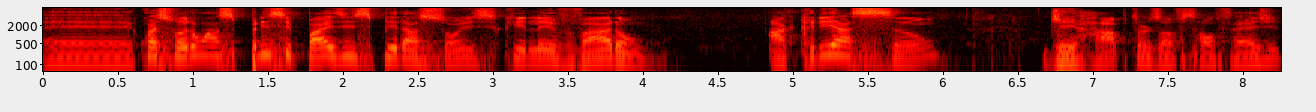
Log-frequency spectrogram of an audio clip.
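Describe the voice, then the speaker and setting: A man with a São Paulo accent and fairly high pitch, at a very slow pace. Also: lively intonation. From São Paulo, Brazil. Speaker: event host, interviewer. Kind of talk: live panel interview. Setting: tavern event with audience. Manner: hesitant, many fillers.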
